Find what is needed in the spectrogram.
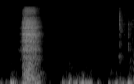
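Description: A man's single short sigh, an exhale of frustration, about half a second in.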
